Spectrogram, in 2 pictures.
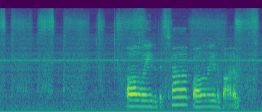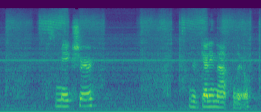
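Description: A paintbrush brushes across canvas.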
